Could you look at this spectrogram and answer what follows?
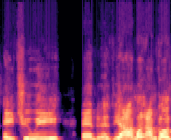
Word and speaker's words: Hue: in uh vietnam okay and it's it's it's hue and yeah i'm i'm going to the you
